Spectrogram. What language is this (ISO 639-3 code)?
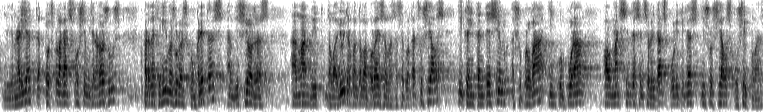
cat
